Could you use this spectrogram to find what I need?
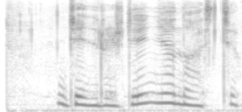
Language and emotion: Russian, neutral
